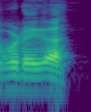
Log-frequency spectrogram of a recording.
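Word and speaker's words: Pfund: spelling आपकी उसकी है पी साइलेंट है पंड पंड ए इ 5 फटाफट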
